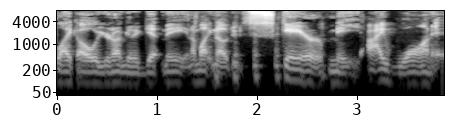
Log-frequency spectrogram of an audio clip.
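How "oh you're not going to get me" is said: fast, cocky, big bad tough-guy bravado. Describing people who act tough in a haunted house, mocking their bravado. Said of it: "try to be all big and bad and tough".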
